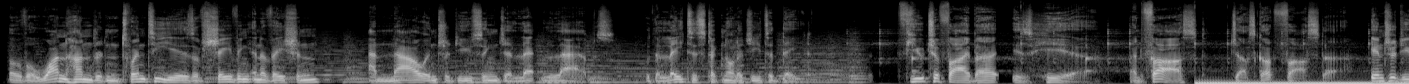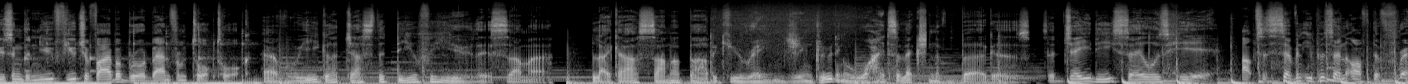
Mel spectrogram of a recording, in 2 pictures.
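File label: Commercial Reel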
